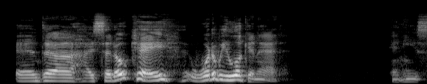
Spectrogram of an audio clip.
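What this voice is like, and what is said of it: Usual voice. Nothing is said of it.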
